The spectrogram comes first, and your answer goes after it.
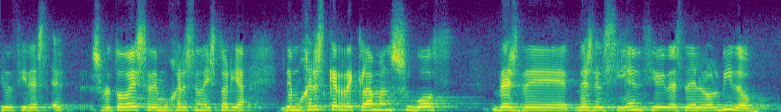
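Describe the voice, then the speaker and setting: A woman is heard speaking through audible room echo and noticeable background noise. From Asturias, Spain. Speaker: writer and interviewer. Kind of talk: interview. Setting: stage with audience.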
